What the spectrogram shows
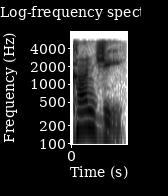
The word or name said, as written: congee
